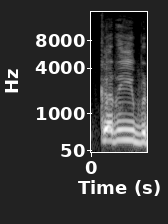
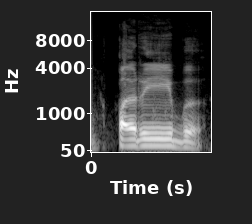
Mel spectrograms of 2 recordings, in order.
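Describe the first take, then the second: First: करीब said with a plain k. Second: करीब said with a deep back q; deep throat q. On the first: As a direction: say करीब with an ordinary क. (करीब में साधारण क) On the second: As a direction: say करीब with a uvular क़. (करीब में क़ का गहरा उच्चारण) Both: Shown as a demonstration. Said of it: "करीब नहीं".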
